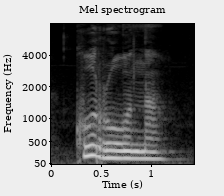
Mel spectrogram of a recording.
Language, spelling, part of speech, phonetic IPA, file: Ukrainian, корона, noun, [kɔˈrɔnɐ], Uk-корона.ogg
- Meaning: crown (royal, imperial or princely headdress)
